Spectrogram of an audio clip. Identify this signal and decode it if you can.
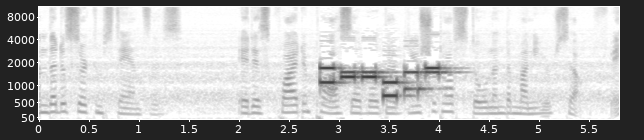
Multi-frequency trunk signalling (R1, as on North American trunks), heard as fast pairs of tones, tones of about 140 ms, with room echo and speech in English. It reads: KP 0028 ST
